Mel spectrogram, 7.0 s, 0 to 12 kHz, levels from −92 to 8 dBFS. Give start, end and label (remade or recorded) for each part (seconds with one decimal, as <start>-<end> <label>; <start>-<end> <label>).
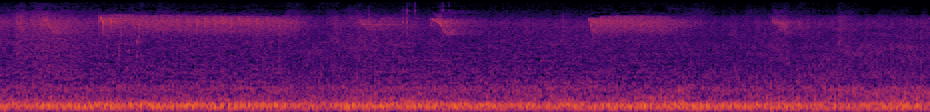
0.0-2.1 recorded; 2.1-2.7 remade; 2.7-5.2 recorded; 5.2-7.0 remade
